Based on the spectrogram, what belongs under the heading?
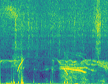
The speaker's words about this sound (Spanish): Qué buen chiflido, amerita una buena canción.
